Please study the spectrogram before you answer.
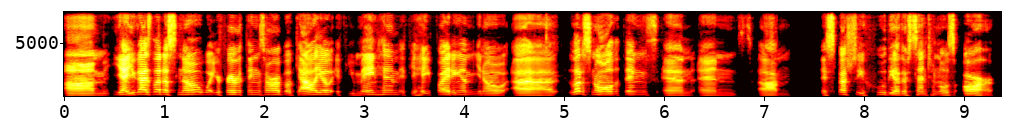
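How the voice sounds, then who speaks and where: A man's voice: fairly high pitch, quick pace, few pauses, bright, forceful tone, clear, resonant tone, no room sound. A man hosting a casual fan reaction chat, talking in a rambling, enthusiastic way with playful sound words. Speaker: reaction video host.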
